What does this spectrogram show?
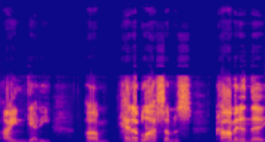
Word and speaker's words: Ein Gedi: from the vineyards of a Vendetti actually I think it's pronounced ein gedi henna blossoms common in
